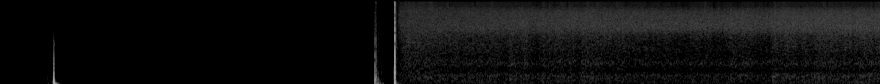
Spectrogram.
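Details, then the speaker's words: A click, then a steady loud hiss once the AC-2EX intercom is plugged into the 9er Systems USB interface. The headset connected directly had good quality with no noise. Static enters somewhere in the intercom hookup; source unknown. "It really seems like all the noise issue starts happening uh once we plug in this intercom."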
